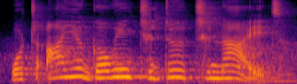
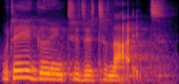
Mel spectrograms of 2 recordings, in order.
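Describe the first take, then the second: First: The words are said separately. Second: The words are linked smoothly together.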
